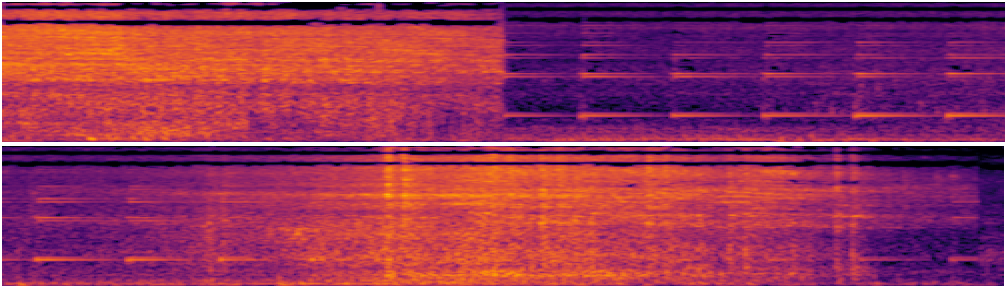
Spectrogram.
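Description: An electric commuter train passing close, its wheels rolling on the rails. About two and a half seconds in it cuts to a Japanese level-crossing warning bell ringing about twice a second while a second train approaches and passes, loudest from about seven to nine seconds in.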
